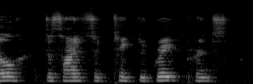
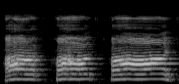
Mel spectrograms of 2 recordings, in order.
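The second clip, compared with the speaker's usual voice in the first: loud nasal honk honk honk; taxi horn imitation; 7 semitones higher, 15 dB louder, much slower than usual. Imitating Dave's taxi horn, loud and pitched up. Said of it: "That's the sound of Dave's taxi".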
